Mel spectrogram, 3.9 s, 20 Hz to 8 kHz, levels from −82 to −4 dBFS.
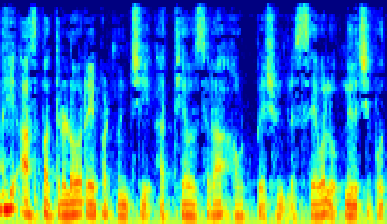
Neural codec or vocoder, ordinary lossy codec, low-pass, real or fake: none; none; 7.2 kHz; real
